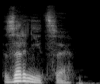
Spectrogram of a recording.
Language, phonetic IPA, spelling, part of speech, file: Russian, [zɐrˈnʲit͡sə], зарница, noun, Ru-зарница.ogg
- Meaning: 1. heat lightning 2. Zarnitsa (Soviet massive children's war game)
